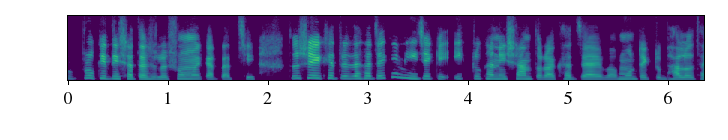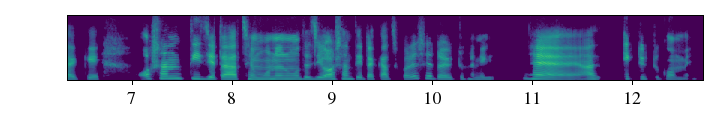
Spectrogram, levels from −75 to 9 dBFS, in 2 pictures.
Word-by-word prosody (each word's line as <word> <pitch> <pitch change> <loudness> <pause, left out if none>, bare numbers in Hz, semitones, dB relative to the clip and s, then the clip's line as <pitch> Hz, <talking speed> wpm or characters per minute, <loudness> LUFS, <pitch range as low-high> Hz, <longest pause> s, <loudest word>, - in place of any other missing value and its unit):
প - - -24
প্রকৃতির 295 -4 +2
সাথে 235 -2 0
আসলে 220 -1 -6
সময় 235 -1 -1
কাটাচ্ছি। 200 0 -4 0.4
তো - - -18
সেই 320 -1 +12
ক্ষেত্রে 290 -2 -4
দেখা 290 +1 -1
যায় 305 +1 -1
কি 450 - -6
নিজেকে 270 -3 0 0.2
একটুখানি 255 -3 -4
শান্ত 225 -1 -1
রাখা 200 +1 -5
যায় 185 0 +1
বা 195 - -11
মনটা 215 +1 -6
একটু 195 - -14
ভালো 210 0 -1
থাকে। 185 +1 -3 0.6
অশান্তি 280 -2 0
যেটা 195 -3 +5
আছে, 190 +5 -6
মনের 210 +1 0
মধ্যে 210 0 -6
যেই 200 - -1
অশান্তিটা 215 -5 -2
কাজ 200 +1 -1
করে 210 +6 -5
সেটাও 255 -7 -3
একটুখানি 195 -3 -13 0.5
হ্যাঁ 245 -7 +10 0.3
আ - - +4 0.4
একটু, 240 -2 -6
একটু 205 - -19
কমে। 175 - -10
225 Hz, 180 wpm, -22 LUFS, 205-270 Hz, 0.6 s, সেই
